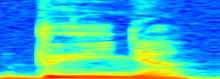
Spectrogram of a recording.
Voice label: "dynia", Russian; дыня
